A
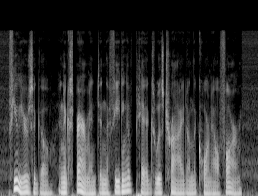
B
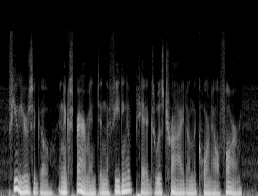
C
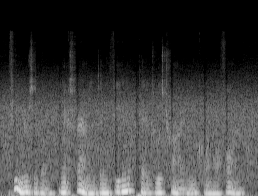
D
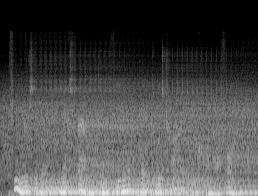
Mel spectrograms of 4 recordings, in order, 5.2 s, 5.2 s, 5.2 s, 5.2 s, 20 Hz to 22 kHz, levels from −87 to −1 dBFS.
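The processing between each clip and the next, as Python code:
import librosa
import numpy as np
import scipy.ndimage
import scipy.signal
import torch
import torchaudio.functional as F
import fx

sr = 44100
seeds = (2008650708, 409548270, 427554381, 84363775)

y1 = fx.curve_eq(x, sr, hz=(120.0, 390.0, 2300.0, 10000.0), db=(0, -12, -8, -22))
y2 = fx.dmg_noise_band(y1, sr, seeds[0], low_hz=210.0, high_hz=2300.0, level_db=-40.0)
y2 = fx.room_early_taps(y2, sr, ms=(43, 67), db=(-9.0, -10.5))
y2 = fx.attack_slew(y2, sr, db_per_s=260.0)
y2 = F.gain(torch.from_numpy(y2), 1.5).numpy()
y3 = fx.echo_swell(y2, sr, ms=98, loudest=5, wet_db=-10)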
